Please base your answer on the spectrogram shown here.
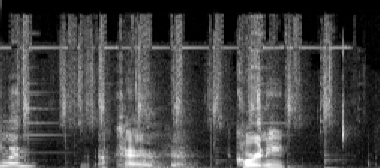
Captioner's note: chuckles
